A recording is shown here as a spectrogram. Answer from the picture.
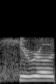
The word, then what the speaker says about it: Jiro: It's called Hero Dreams of Sushi. Have you heard this? – No. – But it's spelled J-I-R-O.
